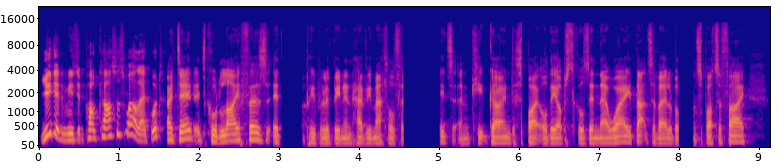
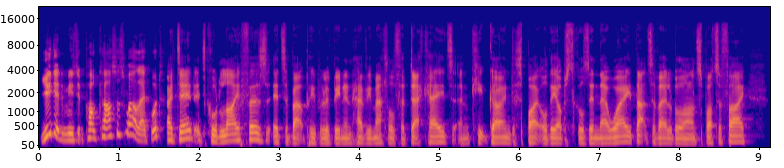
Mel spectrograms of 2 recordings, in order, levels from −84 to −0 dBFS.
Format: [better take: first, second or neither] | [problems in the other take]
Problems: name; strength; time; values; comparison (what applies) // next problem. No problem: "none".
second | audio cutting out; at 3 s, at 4.5 s and at 8 s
